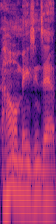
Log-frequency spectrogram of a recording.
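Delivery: plain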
